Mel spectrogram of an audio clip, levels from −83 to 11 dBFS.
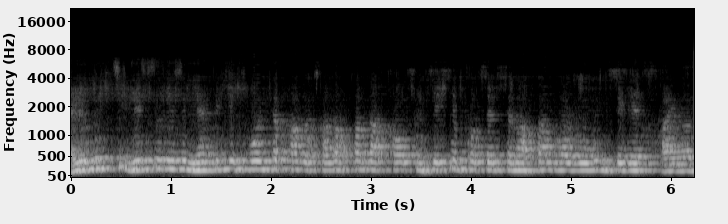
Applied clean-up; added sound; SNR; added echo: neural separator model SepFormer DNS4.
